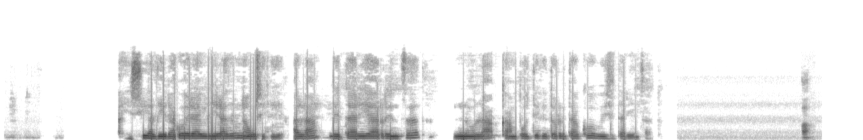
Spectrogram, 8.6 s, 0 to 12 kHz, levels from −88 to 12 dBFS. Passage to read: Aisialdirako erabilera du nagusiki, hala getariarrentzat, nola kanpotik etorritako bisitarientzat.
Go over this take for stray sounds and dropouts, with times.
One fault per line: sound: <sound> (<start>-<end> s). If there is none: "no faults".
sound: laugh (8.0-8.2 s)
